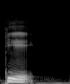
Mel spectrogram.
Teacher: तो यहाँ पे कुछ कुछ वर्ड मतलब कुछ कुछ अल्फाबेट साउंड है, आप यहाँ पे बोल के चेक कर लो एक बार, जैसे कि के, ठीक है, back of the tongue use हो रहा है, that is active articulator, passive क्या है, सॉफ्ट पैलेट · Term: वेलार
